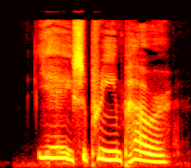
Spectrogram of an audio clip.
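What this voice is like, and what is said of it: Mocking, clear feminine voice. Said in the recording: “That title was uttered mockingly in a clear feminine voice.”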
